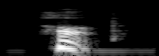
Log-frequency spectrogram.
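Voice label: "hop", Australian English; pronunciations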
